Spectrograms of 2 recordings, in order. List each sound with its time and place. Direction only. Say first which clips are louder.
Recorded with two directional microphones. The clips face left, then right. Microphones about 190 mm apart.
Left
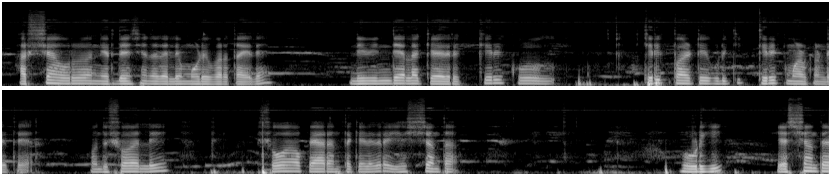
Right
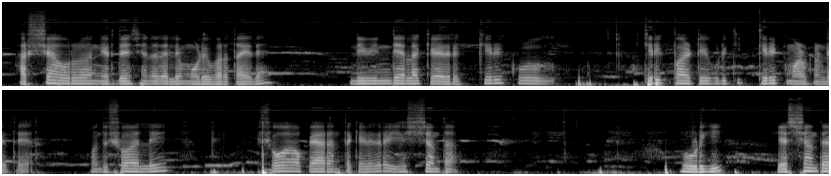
0.1 s speech: left 4 dB; 45° left (ahead or behind)
15.0 s speech: left 3 dB; 50° left (ahead or behind)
